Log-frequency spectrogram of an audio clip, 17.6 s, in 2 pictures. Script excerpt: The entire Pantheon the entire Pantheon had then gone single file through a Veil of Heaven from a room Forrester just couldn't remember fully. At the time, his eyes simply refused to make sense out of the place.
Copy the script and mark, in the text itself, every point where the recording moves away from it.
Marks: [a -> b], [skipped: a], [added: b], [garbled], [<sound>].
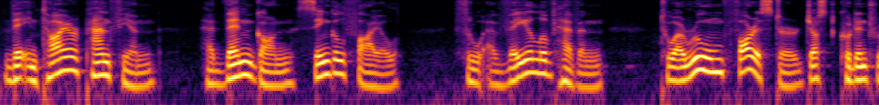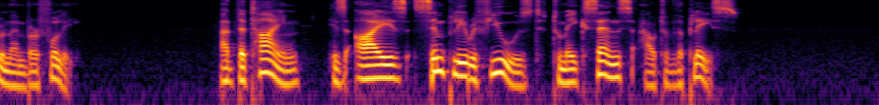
The entire Pantheon [skipped: the entire Pantheon] had then gone single file through a Veil of Heaven [from -> to] a room Forrester just couldn't remember fully. At the time, his eyes simply refused to make sense out of the place.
